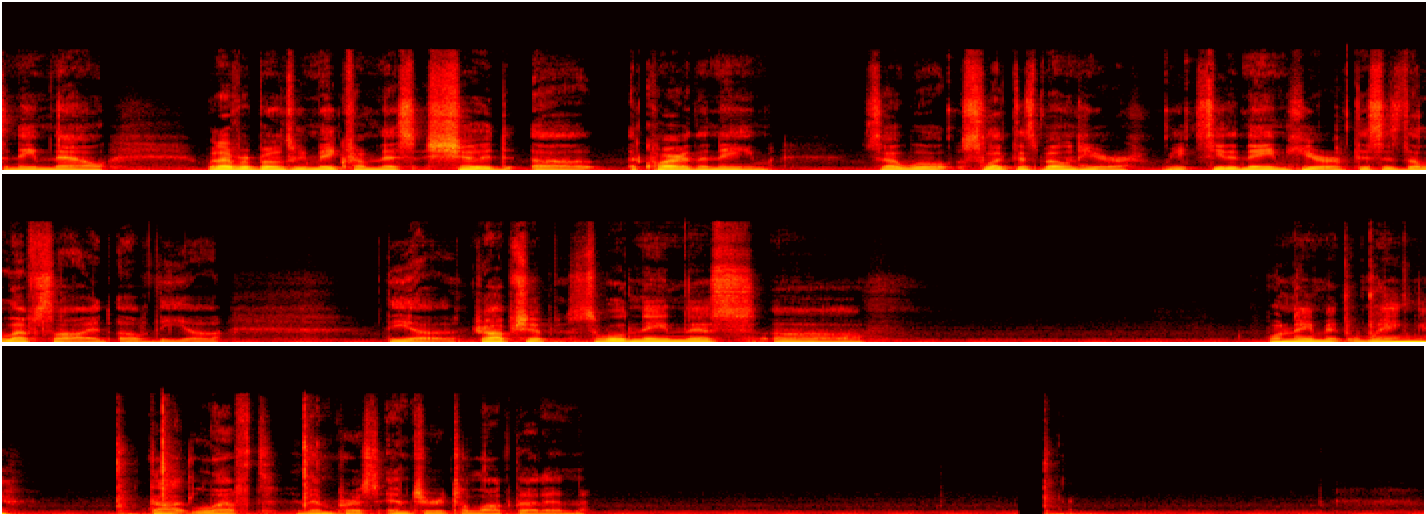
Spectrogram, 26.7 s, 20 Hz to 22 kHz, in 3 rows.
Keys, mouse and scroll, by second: 5.9 click, 7.3 click, 17.0-19.0 typing, 19.7 Return, 24.2 Insert, 25.5 Pause.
